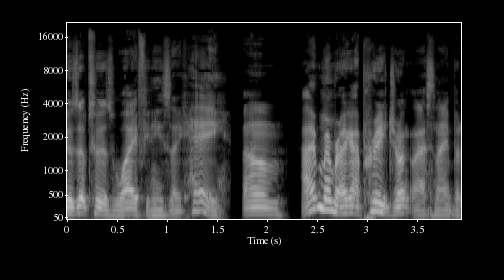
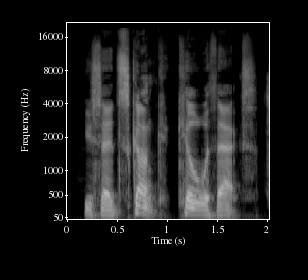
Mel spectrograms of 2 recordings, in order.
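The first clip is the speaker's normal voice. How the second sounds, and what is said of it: Triumphant voice. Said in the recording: “in a very triumphant voice”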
